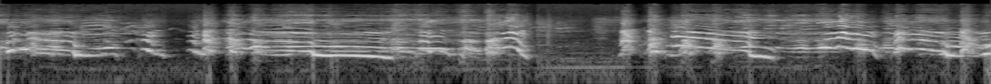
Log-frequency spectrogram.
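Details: English Mastiff dogs howling along to a siren, several voices singing together in long wavering howls that rise and fall, broken by a short quiet gap midway before the chorus resumes, with a person speaking afterward.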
